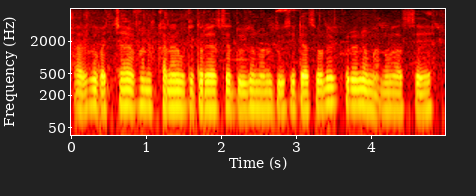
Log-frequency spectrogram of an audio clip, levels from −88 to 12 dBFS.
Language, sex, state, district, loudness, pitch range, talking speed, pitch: Bengali, male, Assam, Hailakandi, -15 LUFS, 115-125 Hz, 190 wpm, 115 Hz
